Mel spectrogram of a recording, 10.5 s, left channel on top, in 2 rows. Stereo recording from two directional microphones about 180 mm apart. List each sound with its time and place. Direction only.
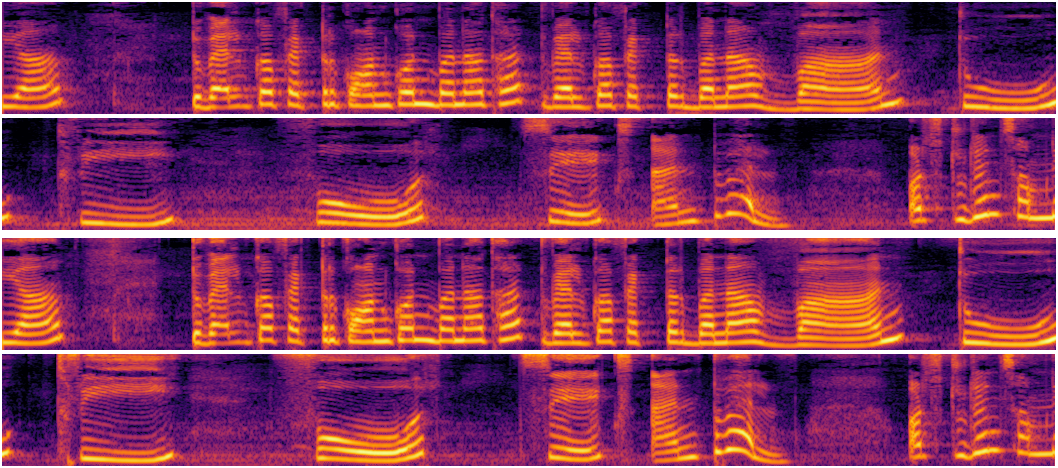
0.0 s speech: 30° right (ahead or behind)
9.7 s a woman's voice: 20° right (ahead or behind)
